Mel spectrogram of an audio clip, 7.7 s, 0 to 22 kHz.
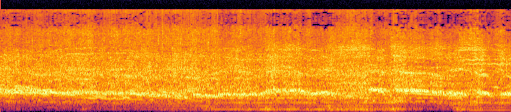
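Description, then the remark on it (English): A huge stadium crowd cheers at Wrexham's trophy presentation after a 3-1 win over Boreham Wood made them 2023 National League champions: one loud, unbroken roar for about eight seconds, with a sustained chanting tone running through the dense wash of voices and clapping. “Here's the trophy presentation.”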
